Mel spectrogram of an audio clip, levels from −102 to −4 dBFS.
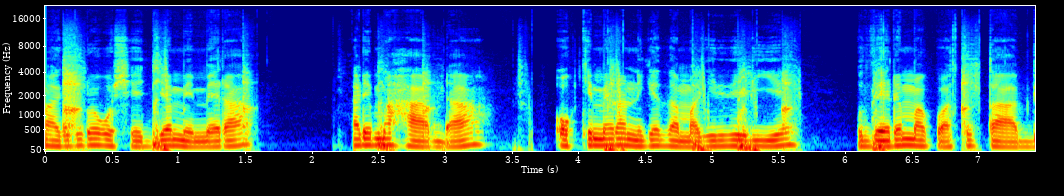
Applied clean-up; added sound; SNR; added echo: neural mask model RNNoise.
